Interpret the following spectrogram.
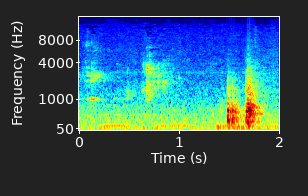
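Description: Someone sipping a fizzy mixed soda from a glass and swallowing, with two short louder sounds about a second and a half in.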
